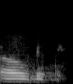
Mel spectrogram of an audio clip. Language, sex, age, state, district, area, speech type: Bodo, male, 30-45, Assam, Kokrajhar, rural, conversation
